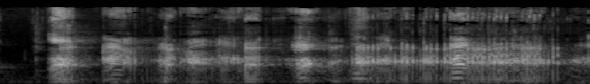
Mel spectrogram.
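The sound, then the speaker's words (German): A voice imitates a dying dog's whimpering: a fairly loud run of strained, whiny cries and groans, several uneven bursts blurring together into a drawn-out moan. “Wie so ein toter Hund quasi.”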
